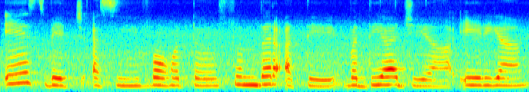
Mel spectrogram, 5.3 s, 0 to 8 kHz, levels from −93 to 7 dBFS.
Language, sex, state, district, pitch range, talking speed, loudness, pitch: Punjabi, female, Punjab, Kapurthala, 225-250 Hz, 115 wpm, -16 LUFS, 235 Hz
